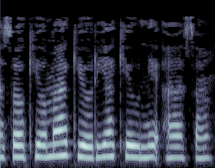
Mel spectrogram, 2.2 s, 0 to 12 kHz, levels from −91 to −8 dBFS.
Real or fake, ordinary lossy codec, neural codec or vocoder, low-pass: real; MP3, 32 kbps; none; 10.8 kHz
